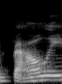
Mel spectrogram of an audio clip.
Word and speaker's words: Boley: A bowy maybe. Let me make sure. I hate mispronouncing something. Jonathan bully discussion.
